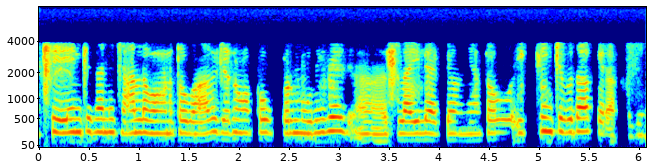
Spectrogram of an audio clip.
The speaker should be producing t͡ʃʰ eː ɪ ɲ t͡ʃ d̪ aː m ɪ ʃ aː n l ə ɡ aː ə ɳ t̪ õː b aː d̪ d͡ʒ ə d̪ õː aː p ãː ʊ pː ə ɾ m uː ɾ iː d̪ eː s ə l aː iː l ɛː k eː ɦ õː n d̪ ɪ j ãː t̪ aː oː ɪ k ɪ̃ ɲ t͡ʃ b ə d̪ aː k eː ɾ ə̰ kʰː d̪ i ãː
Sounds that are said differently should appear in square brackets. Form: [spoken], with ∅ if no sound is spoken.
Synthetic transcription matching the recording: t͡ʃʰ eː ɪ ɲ t͡ʃ d̪ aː [n] ɪ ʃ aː n l ə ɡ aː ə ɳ t̪ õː b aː d̪ d͡ʒ ə d̪ õː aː p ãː ʊ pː ə ɾ m uː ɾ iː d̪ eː s ə l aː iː l ɛː k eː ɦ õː n d̪ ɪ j ãː t̪ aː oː ɪ k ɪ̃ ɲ t͡ʃ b ə d̪ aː k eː ɾ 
